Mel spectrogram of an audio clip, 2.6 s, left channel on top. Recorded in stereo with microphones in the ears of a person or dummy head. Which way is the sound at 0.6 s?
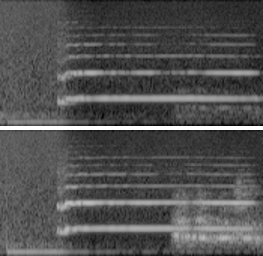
60° right (ahead or behind).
